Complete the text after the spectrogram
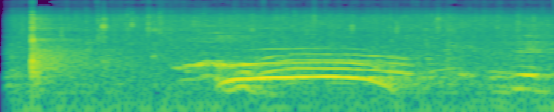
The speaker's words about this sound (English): cheers on a rainy Saturday morning as his sister hits a croquet ball at the state capitol building in Juneau. His family set up the game in a bit of an unconventional spot.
